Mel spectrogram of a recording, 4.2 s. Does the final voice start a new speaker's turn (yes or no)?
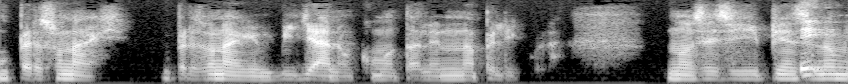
yes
